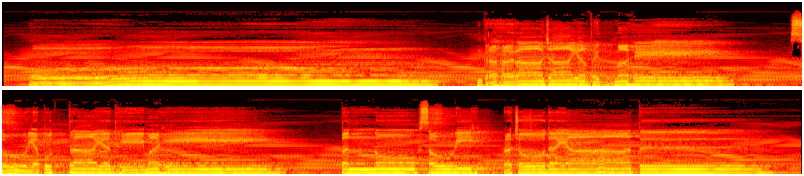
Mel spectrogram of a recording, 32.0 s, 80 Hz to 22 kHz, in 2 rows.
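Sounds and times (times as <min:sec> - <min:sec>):
male voice chanting: 0:00.5 - 0:15.0, 0:15.8 - 0:21.9, 0:22.8 - 0:32.0.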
